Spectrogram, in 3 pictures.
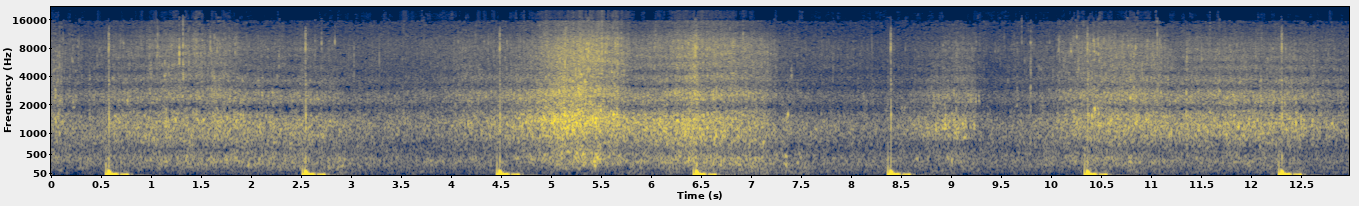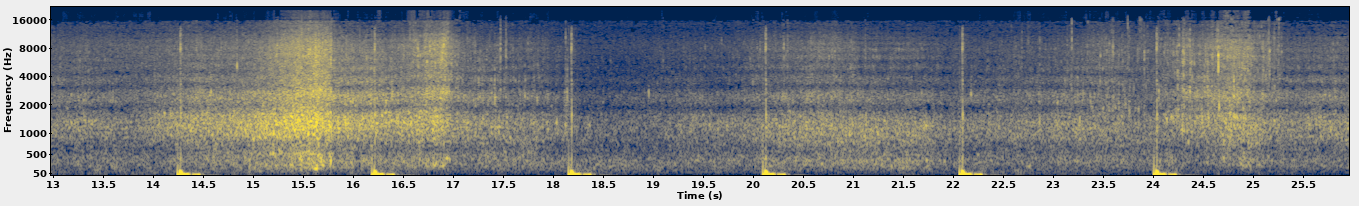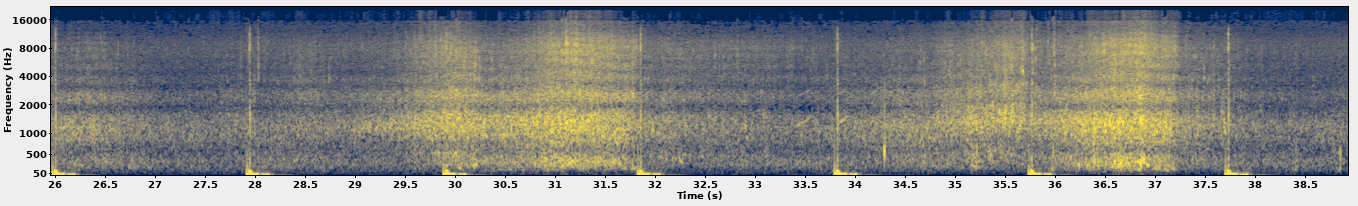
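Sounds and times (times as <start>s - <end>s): ocean waves washing in: 0.0s - 38.9s
low thump: 0.5s - 0.8s, 2.5s - 2.8s, 4.4s - 4.8s, 6.4s - 6.7s, 8.4s - 8.6s, 10.3s - 10.6s, 12.3s - 12.6s, 14.2s - 14.5s, 16.2s - 16.5s, 18.1s - 18.4s, 20.1s - 20.4s, 22.1s - 22.4s, 24.0s - 24.3s, 26.0s - 26.2s, 27.9s - 28.2s, 29.9s - 30.2s, 31.8s - 32.1s, 33.8s - 34.1s, 35.7s - 36.0s, 37.7s - 38.0s.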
